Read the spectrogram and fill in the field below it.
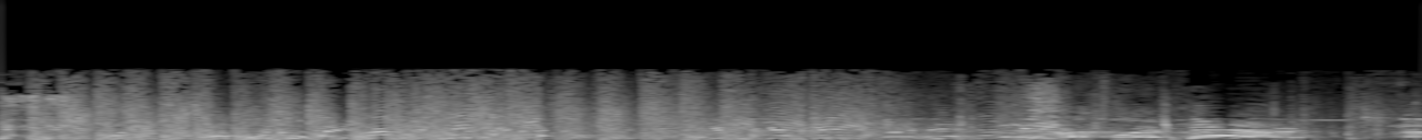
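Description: Loud, rapid bursts of gunfire crackle almost continuously, many shots overlapping in quick irregular volleys, while people shout over the shooting, especially toward the end.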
